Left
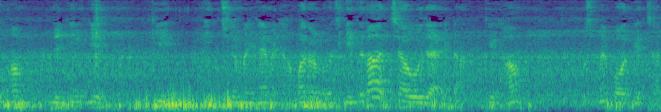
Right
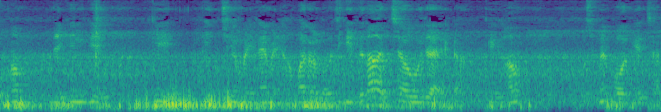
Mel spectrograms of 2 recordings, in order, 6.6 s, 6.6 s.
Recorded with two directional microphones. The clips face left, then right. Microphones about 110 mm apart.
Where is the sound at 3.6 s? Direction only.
10° left (ahead or behind).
